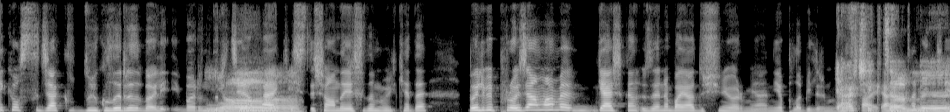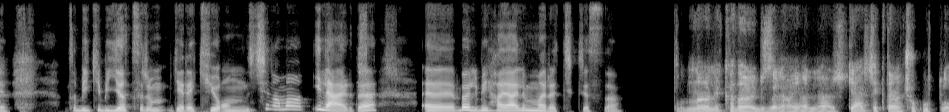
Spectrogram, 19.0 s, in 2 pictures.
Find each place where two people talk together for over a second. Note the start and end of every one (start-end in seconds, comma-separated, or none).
8.3-9.6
